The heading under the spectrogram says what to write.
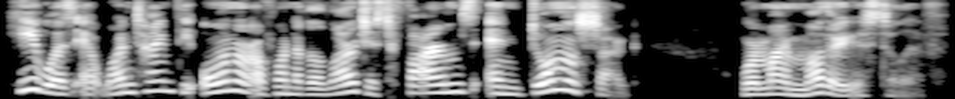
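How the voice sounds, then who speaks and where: A woman playing a brisk, firm young village woman. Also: medium pitch, animated, no room sound, studio quality. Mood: confiding. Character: brisk, self-interested young village woman, defensive and knowing. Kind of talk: storybook character reading.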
